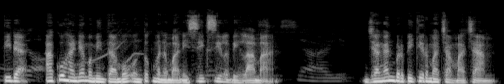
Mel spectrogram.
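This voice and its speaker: An actress dubbing a guarded young mother, speaking in a quiet, musing way. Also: a bass voice, expressive, quick pace. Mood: firm. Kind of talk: dubbed drama acting.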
